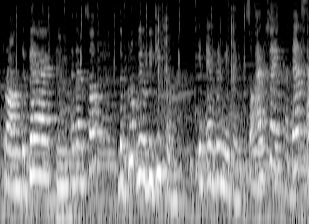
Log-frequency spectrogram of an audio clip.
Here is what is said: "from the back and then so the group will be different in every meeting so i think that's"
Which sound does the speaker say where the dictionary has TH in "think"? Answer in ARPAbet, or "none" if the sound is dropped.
S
